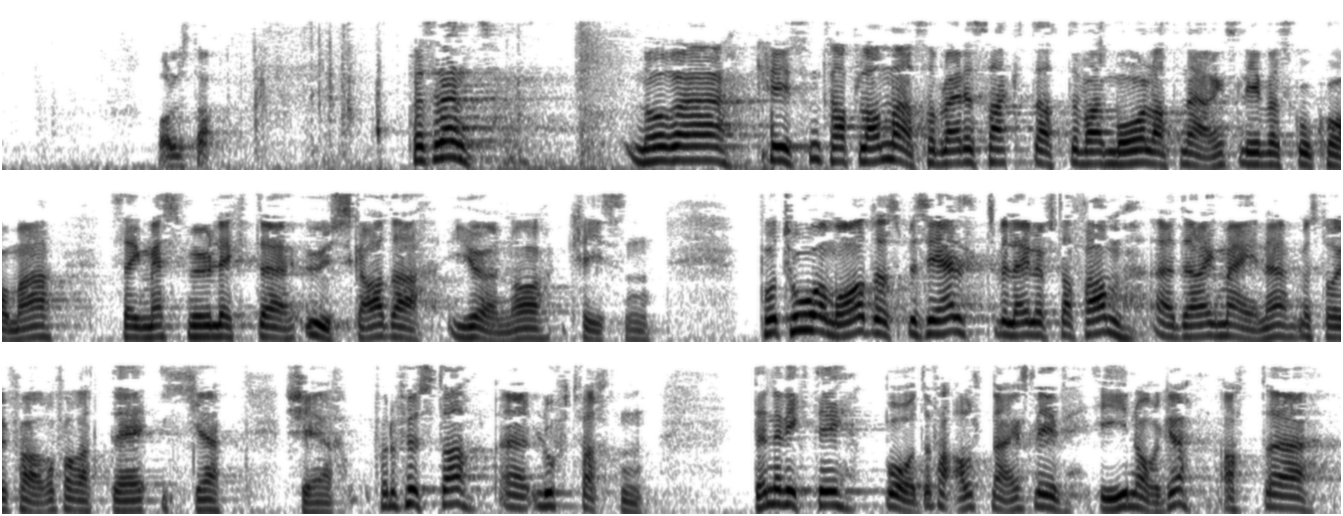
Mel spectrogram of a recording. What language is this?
Norwegian Nynorsk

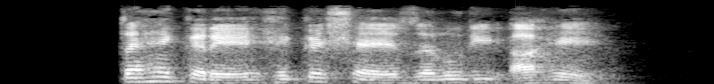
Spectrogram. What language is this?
Sindhi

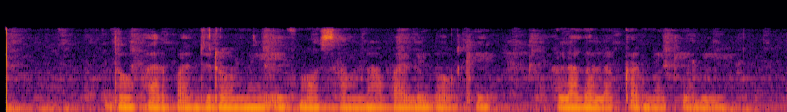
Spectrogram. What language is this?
Urdu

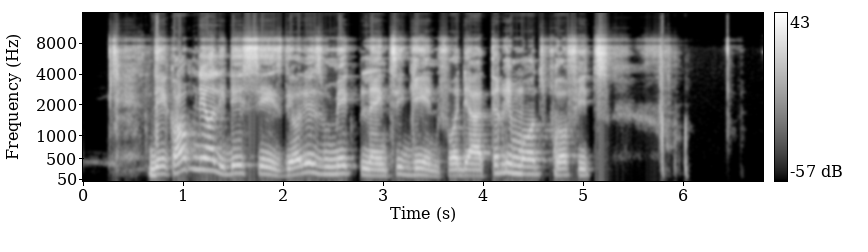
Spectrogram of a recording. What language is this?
Nigerian Pidgin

